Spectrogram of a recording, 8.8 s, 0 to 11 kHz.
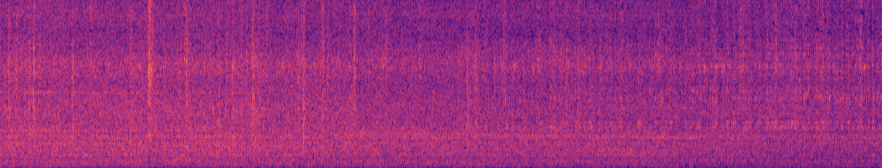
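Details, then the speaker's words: Citroen 2CV cabin on a test drive after curing a passenger-window whistle: even engine drone and road rumble, no whistle from the window. Much quieter; a remaining door-top gap could be helped with more U-shaped rubber seal. "There's certainly no wind noise coming in from that window now. A lot quieter. I mean, by 2CV standards, this is very quiet. It's quite pleasant, actually."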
